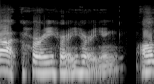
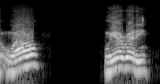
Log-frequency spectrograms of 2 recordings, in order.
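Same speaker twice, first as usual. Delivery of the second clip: firm announcing tone with a slight lift of voice. Calling out to the group after waiting, raised voice. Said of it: "I'm going to raise my voice and say".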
